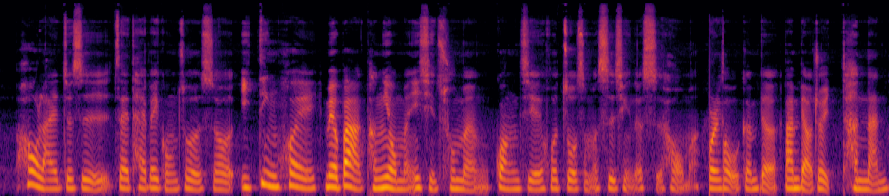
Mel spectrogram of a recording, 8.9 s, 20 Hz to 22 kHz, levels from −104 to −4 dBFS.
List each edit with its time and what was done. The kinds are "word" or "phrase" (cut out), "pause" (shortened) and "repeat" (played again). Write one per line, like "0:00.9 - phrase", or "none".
0:07.2 - word
0:07.6 - word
